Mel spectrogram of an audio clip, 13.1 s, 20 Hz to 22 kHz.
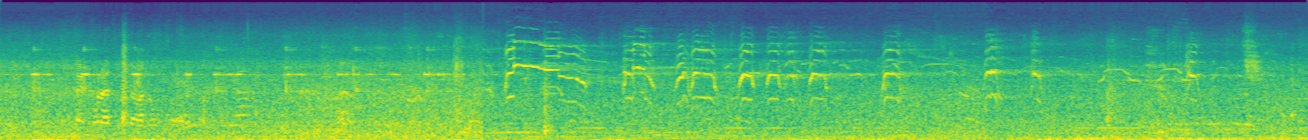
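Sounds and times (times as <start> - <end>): bird honking calls: 0.3 - 13.0.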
